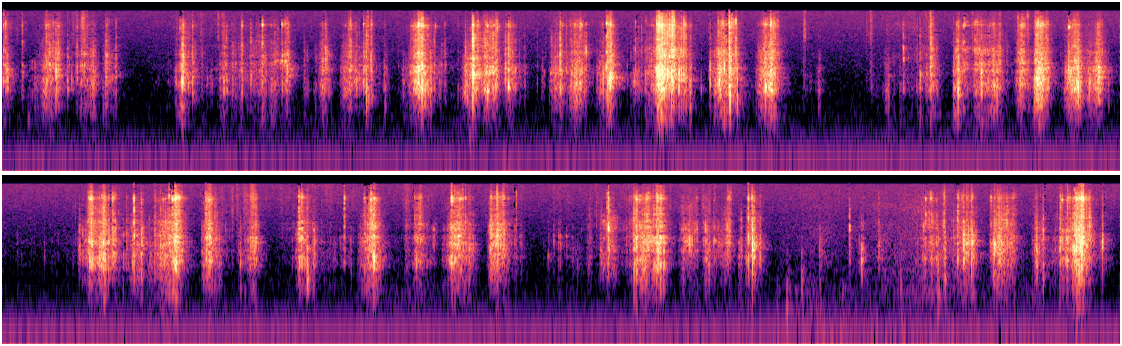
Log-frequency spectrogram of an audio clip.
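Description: A small kraft cardboard box holding screws is shaken and then brought close to the microphone. Bursts of dense, bright rattling and crunchy clicks come in groups separated by short pauses. A faint steady low hum sits underneath throughout.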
